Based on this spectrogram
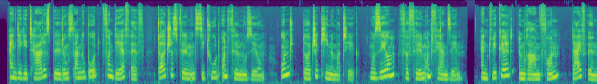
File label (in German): Audiodeskription Abspann; ProLim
